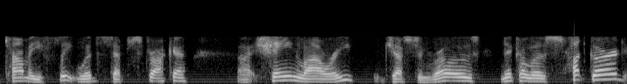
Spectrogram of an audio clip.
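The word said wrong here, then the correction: Nicolai Højgaard: or is that how it's pronounced? – Yeah, Nikolai Hogard, yeah.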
